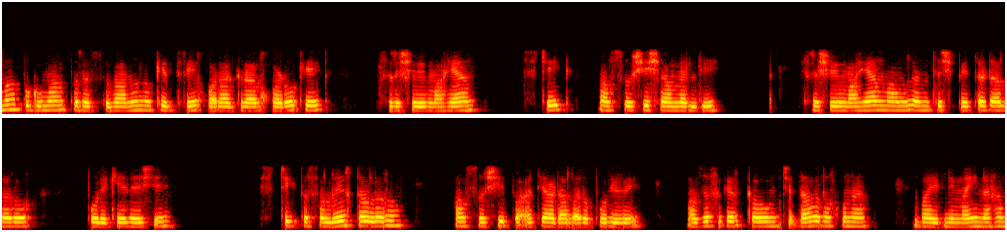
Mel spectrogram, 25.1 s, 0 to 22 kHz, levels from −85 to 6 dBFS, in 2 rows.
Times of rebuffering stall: none

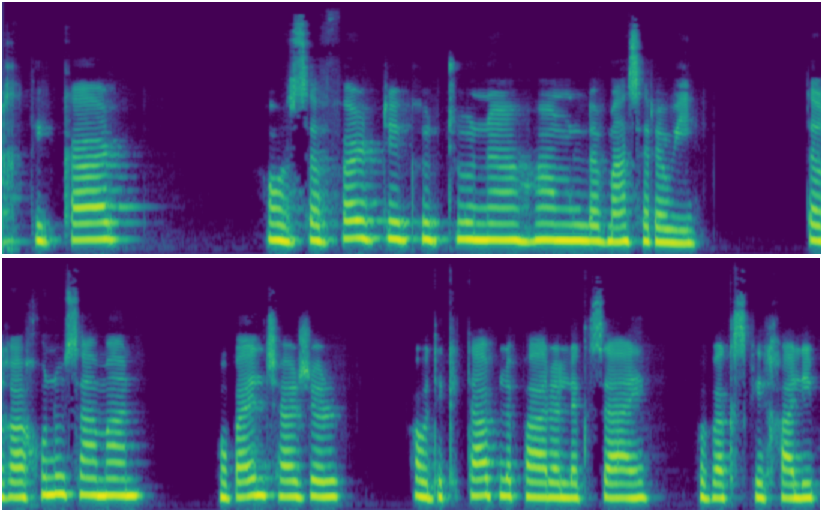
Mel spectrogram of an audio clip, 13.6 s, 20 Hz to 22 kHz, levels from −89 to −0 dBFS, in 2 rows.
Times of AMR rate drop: none

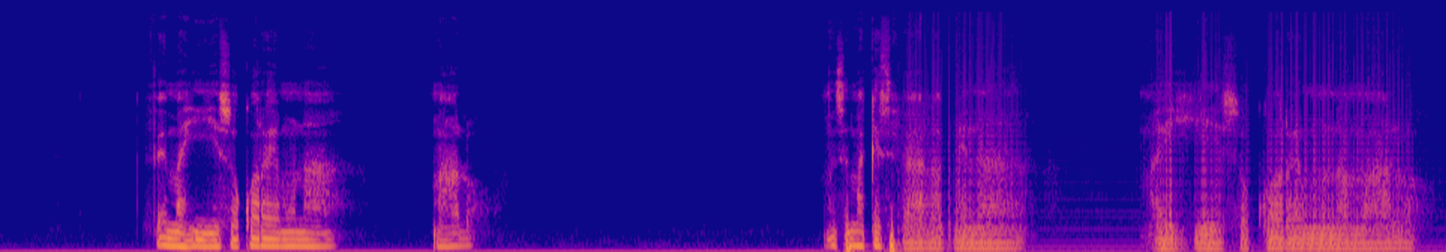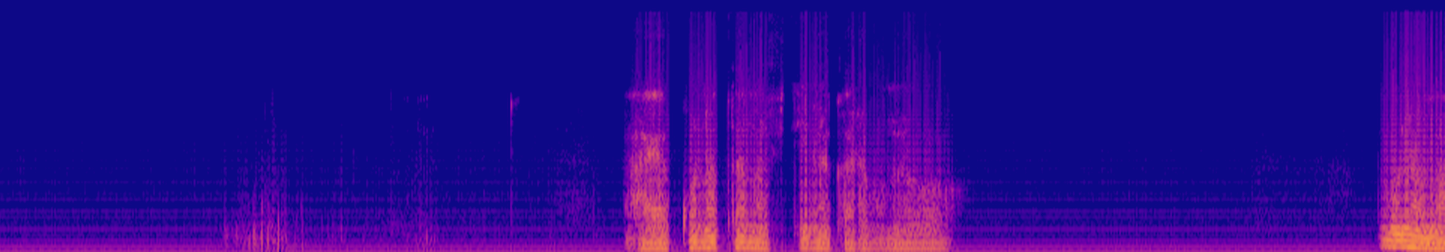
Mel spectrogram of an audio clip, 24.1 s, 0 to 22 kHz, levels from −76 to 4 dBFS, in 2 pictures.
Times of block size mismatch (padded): 7.47-24.10

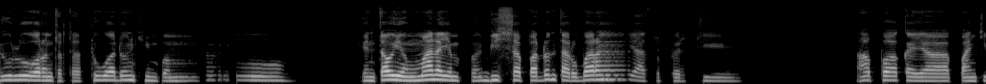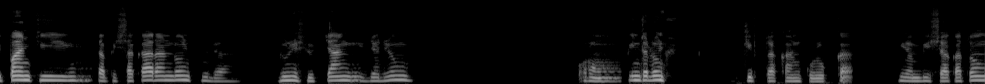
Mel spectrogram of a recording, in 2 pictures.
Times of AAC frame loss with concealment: 1.76-2.51, 6.02-6.49, 10.64-10.79, 13.36-13.50, 15.84-16.20, 18.27-18.86

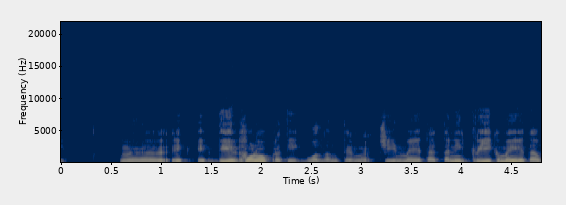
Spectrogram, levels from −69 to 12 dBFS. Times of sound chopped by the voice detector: none

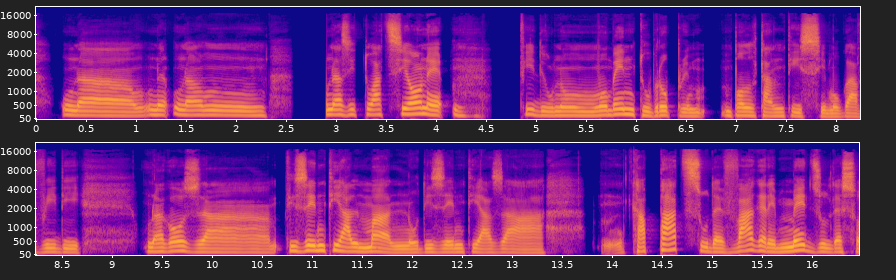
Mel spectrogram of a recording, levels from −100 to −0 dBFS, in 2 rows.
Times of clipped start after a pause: 2.84-2.90, 4.78-4.84

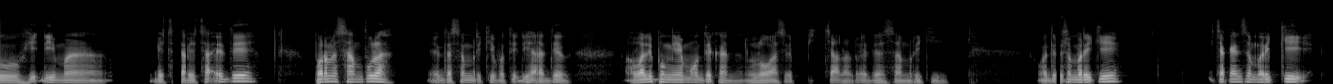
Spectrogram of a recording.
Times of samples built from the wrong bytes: none

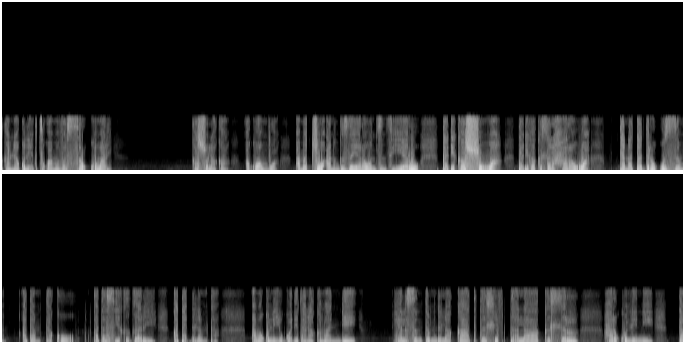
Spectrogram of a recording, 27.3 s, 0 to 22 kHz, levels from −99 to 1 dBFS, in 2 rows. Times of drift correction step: none

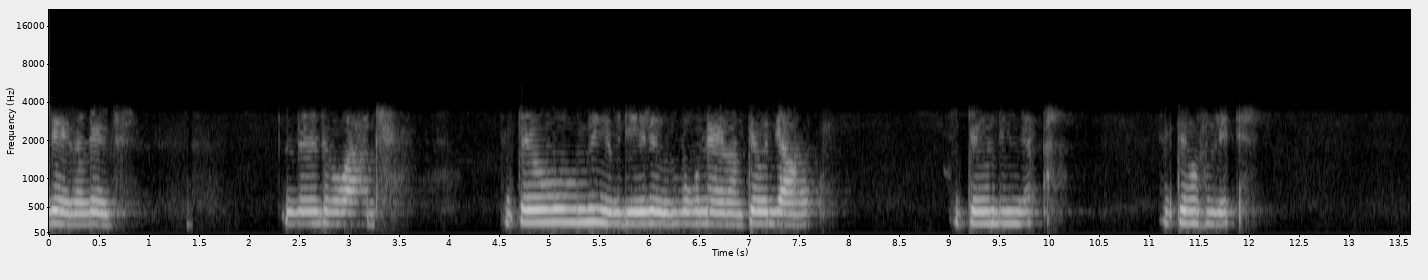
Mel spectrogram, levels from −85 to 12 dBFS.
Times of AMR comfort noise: 1.12-2.30, 4.24-4.52, 8.18-8.94, 10.46-11.10, 12.40-13.61

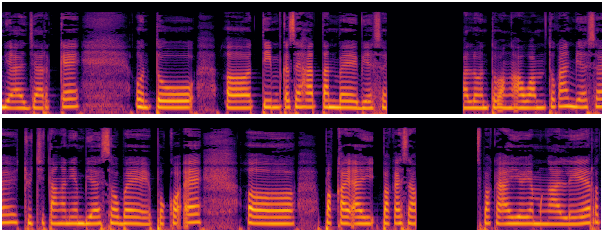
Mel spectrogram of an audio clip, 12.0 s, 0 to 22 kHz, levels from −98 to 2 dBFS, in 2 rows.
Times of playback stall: 3.85-4.63, 10.14-10.76

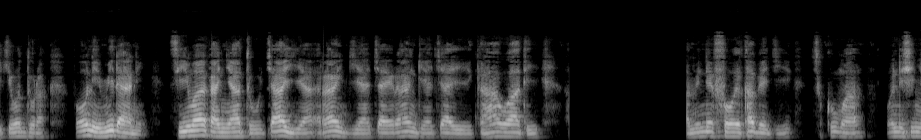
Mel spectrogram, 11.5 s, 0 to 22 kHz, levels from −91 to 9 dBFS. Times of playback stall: 7.11-8.59

